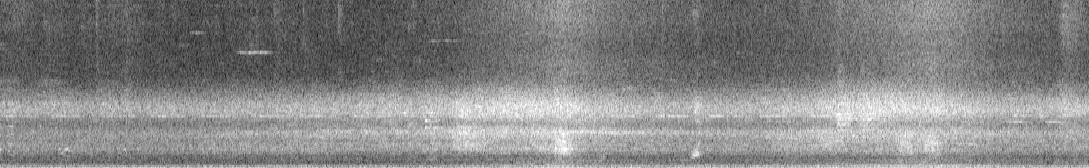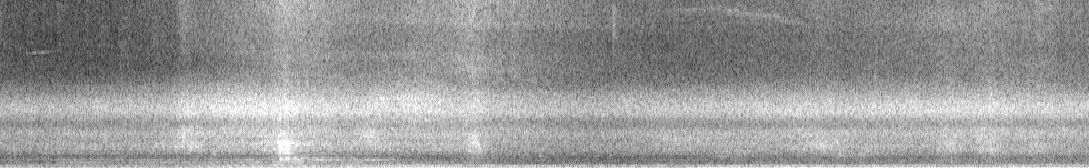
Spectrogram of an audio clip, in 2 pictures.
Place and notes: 員林公園, Yuanlin City - in the park
in the park, Traffic sound
Changhua County, Taiwan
